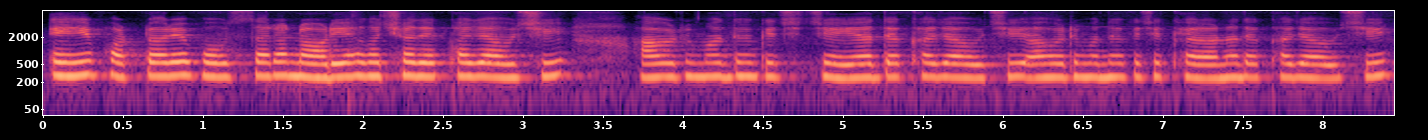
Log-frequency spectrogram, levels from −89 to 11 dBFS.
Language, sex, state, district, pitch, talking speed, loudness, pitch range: Odia, female, Odisha, Malkangiri, 270 Hz, 140 wpm, -13 LUFS, 260-275 Hz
